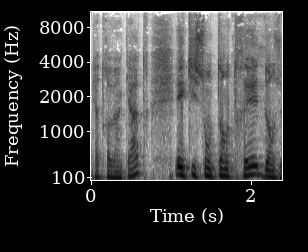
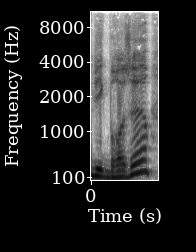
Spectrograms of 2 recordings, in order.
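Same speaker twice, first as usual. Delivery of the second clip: "big brother" said in a French accent; 2 semitones higher than usual. Explaining how french speakers say an english phrase, french accent. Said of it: "avec un accent français, avec une, on dit pas ça à l'anglaise".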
